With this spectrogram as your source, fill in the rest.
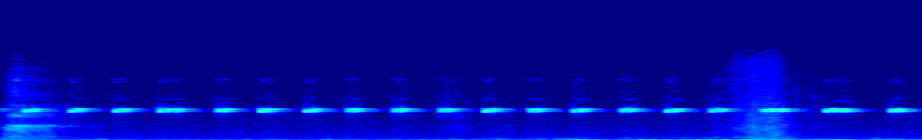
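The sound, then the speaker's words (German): A single cricket in a terrarium chirps steadily in rapid, evenly spaced pulses, moderately loud, with a low background hum and a brief soft rustle; no one speaks. “Das ist das Geräusch einer Grille, die im Terrarium drin ist und nicht gefressen wurde”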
